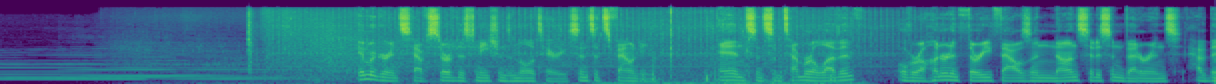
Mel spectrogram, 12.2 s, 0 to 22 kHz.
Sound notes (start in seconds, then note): 2.5 film reel clicking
